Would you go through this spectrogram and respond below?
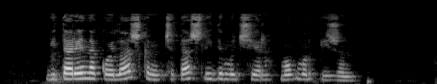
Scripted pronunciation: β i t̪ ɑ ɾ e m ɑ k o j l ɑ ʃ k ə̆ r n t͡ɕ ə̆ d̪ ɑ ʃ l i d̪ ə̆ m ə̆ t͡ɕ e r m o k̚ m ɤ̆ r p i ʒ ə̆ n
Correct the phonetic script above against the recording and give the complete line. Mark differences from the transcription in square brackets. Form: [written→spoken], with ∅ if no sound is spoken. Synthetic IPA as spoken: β i t̪ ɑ ɾ e [m→n] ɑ k o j l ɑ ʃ k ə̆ [r→∅] n t͡ɕ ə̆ [d̪→t̪] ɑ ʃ l i d̪ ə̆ m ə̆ t͡ɕ e r m o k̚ m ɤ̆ r p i ʒ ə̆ n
